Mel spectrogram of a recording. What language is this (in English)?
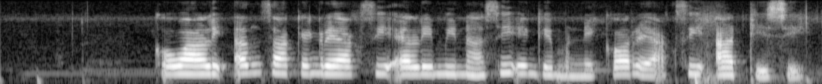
Javanese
